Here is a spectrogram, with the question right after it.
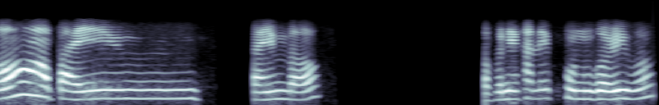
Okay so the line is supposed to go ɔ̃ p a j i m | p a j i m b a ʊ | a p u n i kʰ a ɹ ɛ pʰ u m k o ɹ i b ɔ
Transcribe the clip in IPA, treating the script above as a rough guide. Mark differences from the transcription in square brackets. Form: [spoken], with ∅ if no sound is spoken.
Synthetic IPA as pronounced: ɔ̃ p a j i m | p a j i m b a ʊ | a p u n i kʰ a [l] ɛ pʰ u [n] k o ɹ i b ɔ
